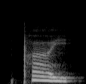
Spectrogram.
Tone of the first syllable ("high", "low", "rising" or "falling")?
low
